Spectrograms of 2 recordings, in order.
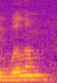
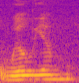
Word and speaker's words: Willem: You know, it's funny because I thought people were saying his name wrong when they would say Willem and not William, but it's Willem Dafoe.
